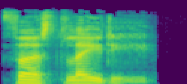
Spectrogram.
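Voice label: "first-lady", British English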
